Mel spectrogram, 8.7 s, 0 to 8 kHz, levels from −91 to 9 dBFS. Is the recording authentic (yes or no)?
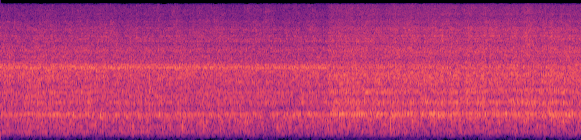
yes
